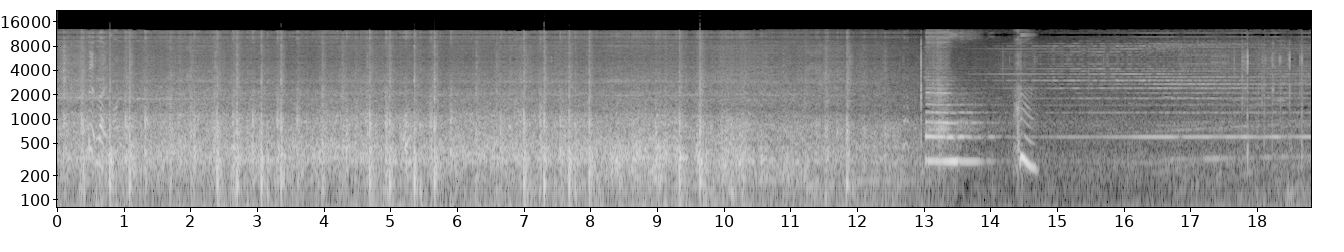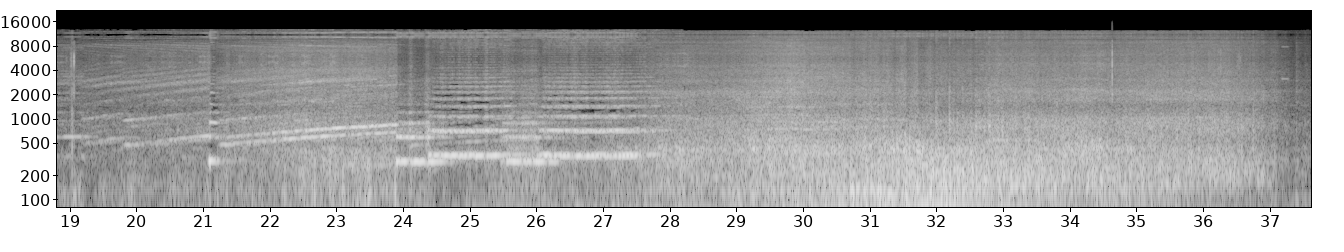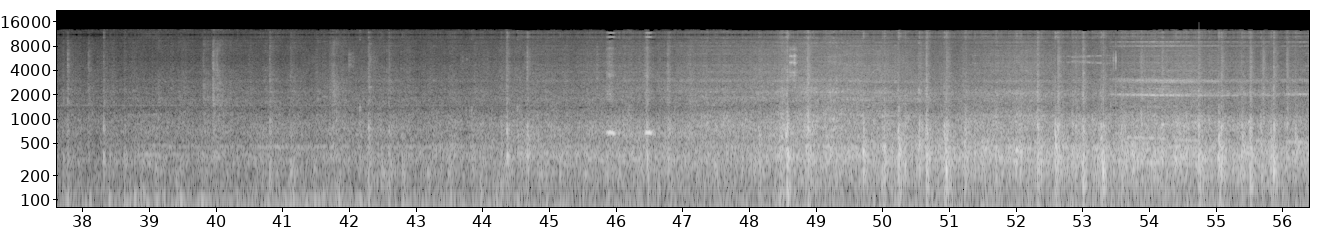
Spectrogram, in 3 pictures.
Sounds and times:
Railroad car, train wagon: 0.0s - 56.4s
Train whistle: 12.9s - 28.2s, 45.8s - 46.8s, 53.4s - 56.4s.

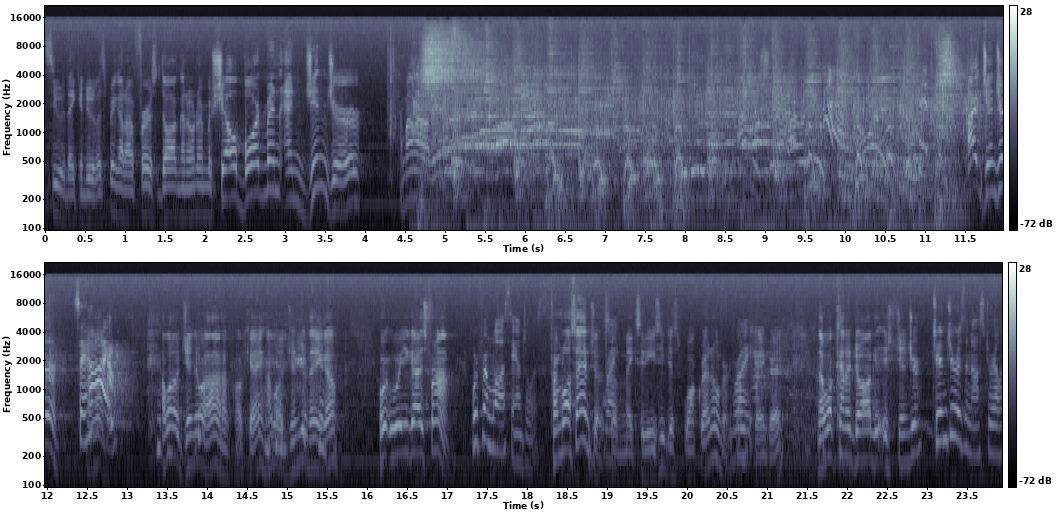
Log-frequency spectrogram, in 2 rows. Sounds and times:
Music: 4.6s - 11.6s.

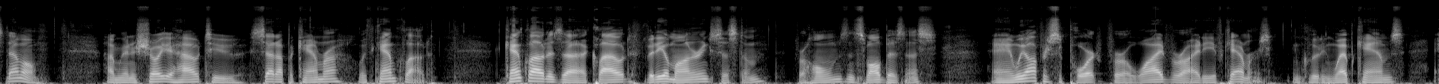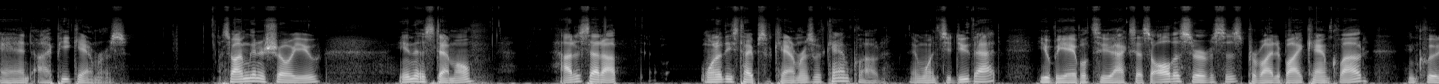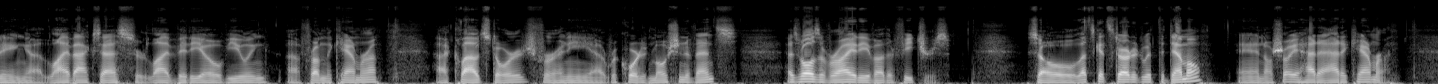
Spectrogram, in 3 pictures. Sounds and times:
Speech: 0.0s - 4.4s, 5.0s - 15.7s, 16.5s - 17.6s, 18.4s - 19.3s, 20.0s - 38.3s, 39.0s - 42.8s.

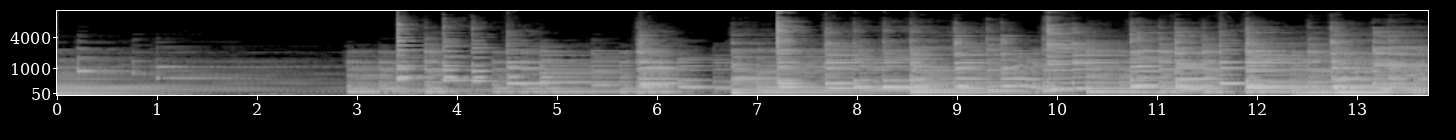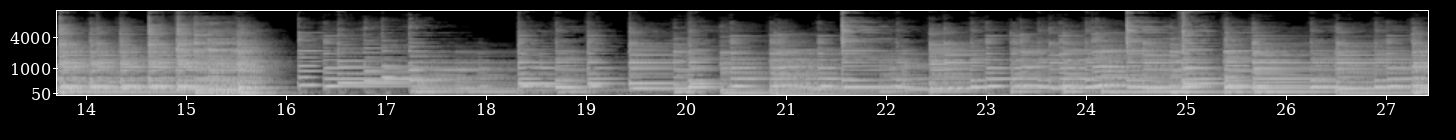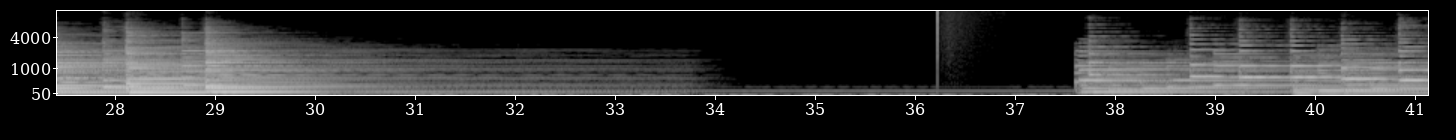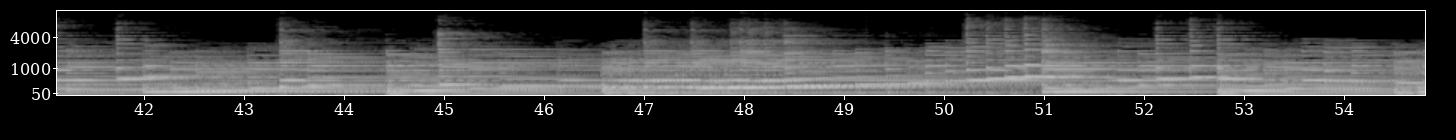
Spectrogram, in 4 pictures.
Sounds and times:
Electric piano: 0.0s - 33.8s, 37.6s - 54.8s.

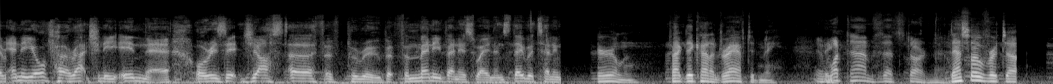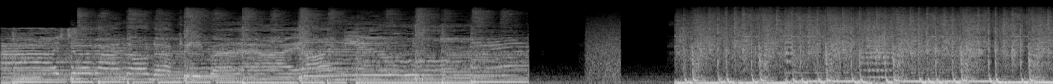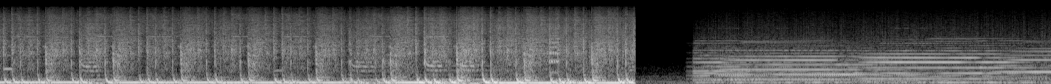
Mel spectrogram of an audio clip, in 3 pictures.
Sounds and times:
Music: 10.5s - 15.8s, 17.3s - 31.5s.

